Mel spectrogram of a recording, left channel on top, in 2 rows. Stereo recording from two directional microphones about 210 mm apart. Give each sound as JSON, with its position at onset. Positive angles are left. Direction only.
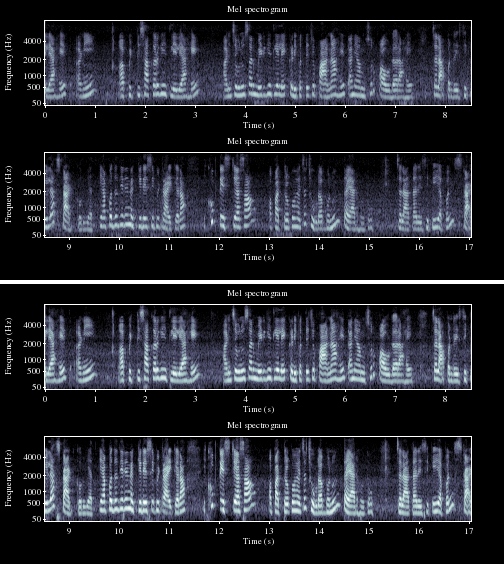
{"t": 0.0, "sound": "a woman's voice", "side_deg": -25}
